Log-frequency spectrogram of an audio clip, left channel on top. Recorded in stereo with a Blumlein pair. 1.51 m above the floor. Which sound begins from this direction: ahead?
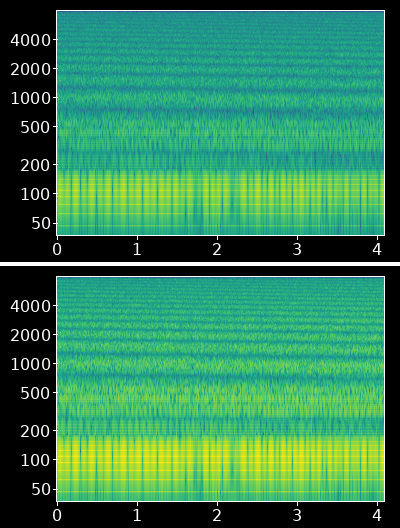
A drone, at 0.0 s.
